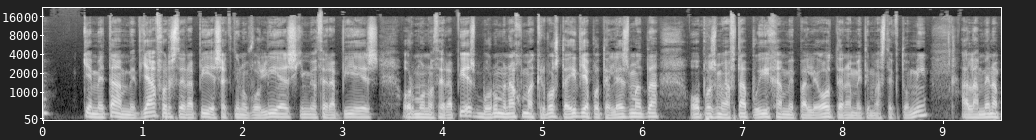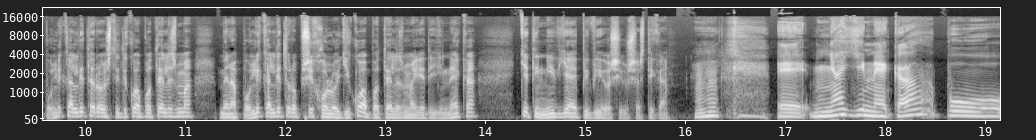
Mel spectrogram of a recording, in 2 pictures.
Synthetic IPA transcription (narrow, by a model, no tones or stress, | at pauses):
ce̞me̞t̪ɐme̞ðʝɐfo̞ɾesθe̞ɾɐpie̞sɐk̚t̪ino̞vo̞liɐsçimo̞θe̞ɾɐpie̞so̞ɾmo̞no̞θe̞ɾɐpie̞zbo̞ɾume̞nɐexumeɐkɾivo̞st̪ɐiðʝɐːpo̞t̪e̞le̞zmɐt̪ɐo̞po̞zme̞ɐft̪ɐpuixɐme̞pɐle̞o̞t̪eɾɐme̞t̪imɐst̪e̞kt̪o̞mi | ɐ̰lɐmee̞nɐpo̞likɐlit̪e̞ɾo̞est̪it̪̬iko̞ɐpo̞t̪e̞le̞zmɐmee̞nɐpo̞likɐlit̪e̞ɾo̞psixo̞lo̞ʝiko̞ɐpo̞t̪e̞le̞zmɐʝɐt̪iʝine̞kɐ | ce̞t̪iniðʝɐepivio̞siusiɐst̪ikɐ̰ | emɲɐʝine̞kɐpu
